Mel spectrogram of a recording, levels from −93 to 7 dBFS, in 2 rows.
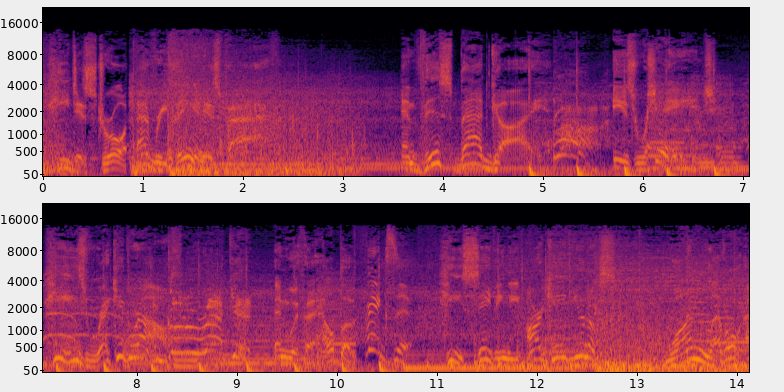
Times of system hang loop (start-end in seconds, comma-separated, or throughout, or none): none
